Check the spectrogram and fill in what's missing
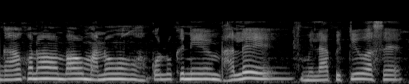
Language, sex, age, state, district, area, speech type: Assamese, female, 30-45, Assam, Jorhat, urban, spontaneous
